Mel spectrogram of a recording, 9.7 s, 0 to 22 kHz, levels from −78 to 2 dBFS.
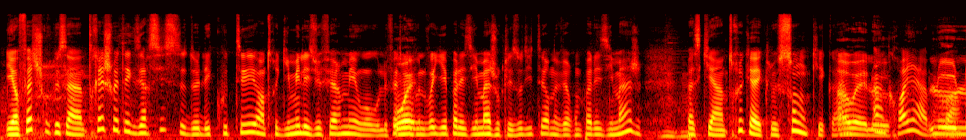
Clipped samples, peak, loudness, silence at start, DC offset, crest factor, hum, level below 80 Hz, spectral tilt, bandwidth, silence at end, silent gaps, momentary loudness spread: under 0.1%; 0 dBFS; -21 LUFS; 0 s; under 0.1%; 20 dB; none; -50 dBFS; -5 dB/octave; 15 kHz; 0 s; none; 8 LU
